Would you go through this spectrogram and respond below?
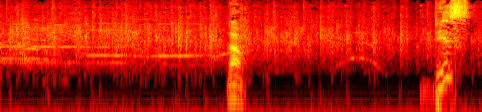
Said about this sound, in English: Okay, clap your hands for yourself if you believe it.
